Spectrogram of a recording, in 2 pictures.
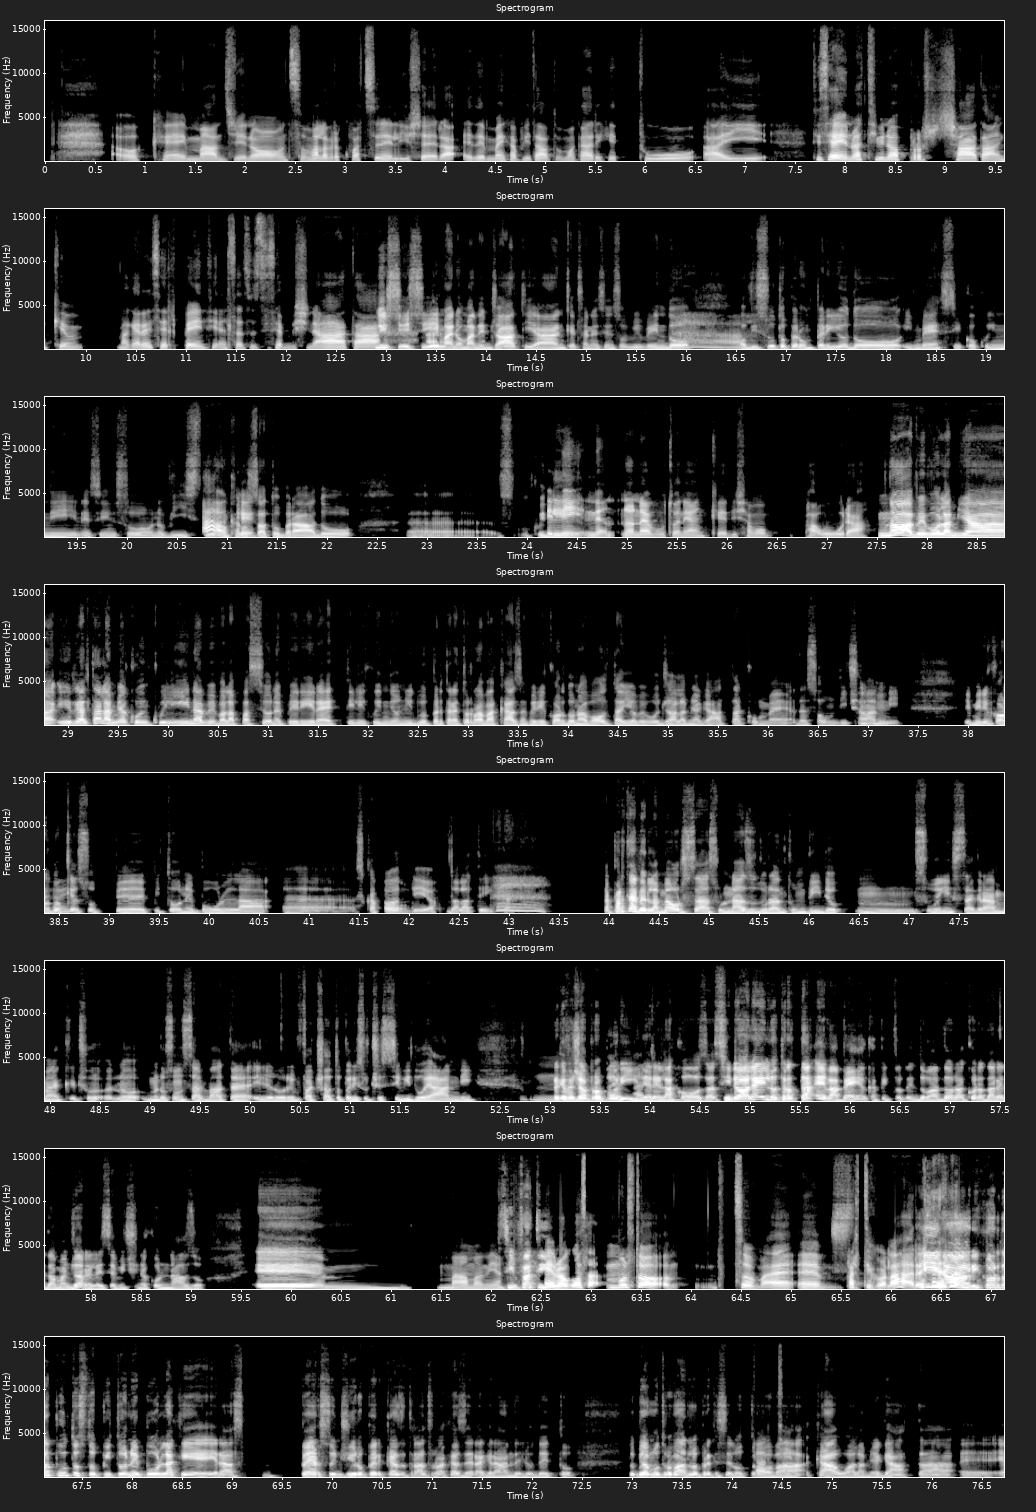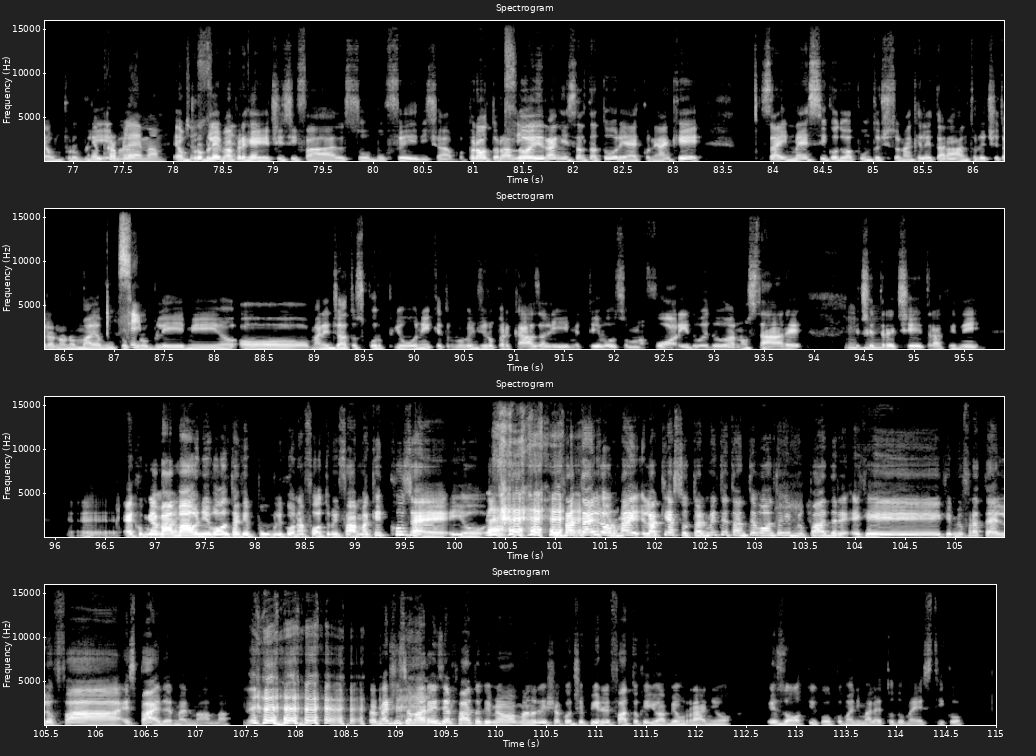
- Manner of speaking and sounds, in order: drawn out: "Ah"; tapping; gasp; "proprio" said as "propio"; "doveva" said as "dora"; drawn out: "ehm"; "insomma" said as "nzomma"; chuckle; in English: "buffet"; lip smack; other background noise; "Comunque" said as "conque"; unintelligible speech; laugh; laugh
- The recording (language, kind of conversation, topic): Italian, podcast, Qual è il tuo hobby preferito e come ci sei arrivato?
